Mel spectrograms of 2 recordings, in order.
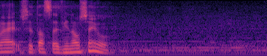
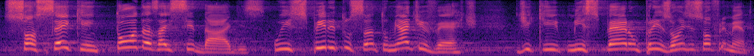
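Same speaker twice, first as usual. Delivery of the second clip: loud, slow and higher reading of the verse; emphatic scripture reading; 6 semitones higher, 4 dB louder, slower than usual. Shown as a demonstration. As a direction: read the verse out loud, every word weighed. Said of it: "olha que bênção". (leitura bíblica lenta, alta e enfática)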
